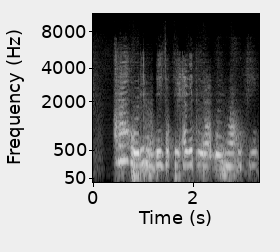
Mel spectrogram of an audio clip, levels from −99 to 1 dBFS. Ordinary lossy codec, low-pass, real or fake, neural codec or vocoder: none; 9.9 kHz; fake; codec, 44.1 kHz, 0.9 kbps, DAC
